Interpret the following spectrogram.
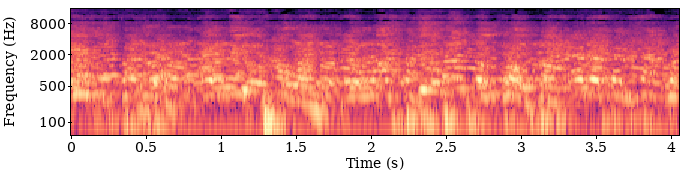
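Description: Only speech: a man talking animatedly into a microphone.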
